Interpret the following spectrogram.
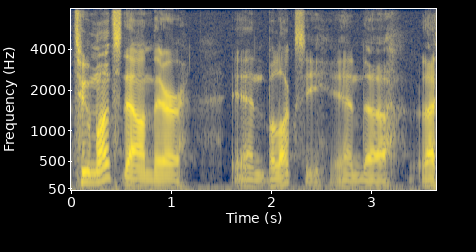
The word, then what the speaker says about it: Biloxi: me i spent two months down there in biloxi and uh did i say it right yeah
